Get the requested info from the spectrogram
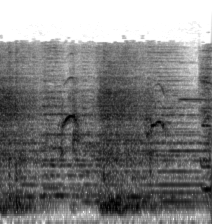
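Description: Film score music with a big cartoon bird's two short squawks over it, about halfway through and near the end, heard through a TV speaker.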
